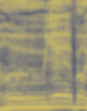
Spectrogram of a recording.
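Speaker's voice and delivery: loud, rising mock hyped-up bro; lit-up excitement. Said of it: "his eyes were, like, lit up".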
